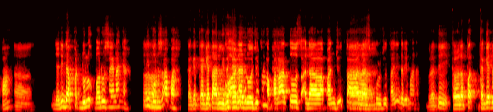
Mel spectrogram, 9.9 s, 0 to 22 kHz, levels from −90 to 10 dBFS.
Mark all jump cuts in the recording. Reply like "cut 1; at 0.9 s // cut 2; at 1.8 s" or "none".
none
